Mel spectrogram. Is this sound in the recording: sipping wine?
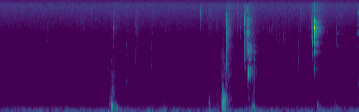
yes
